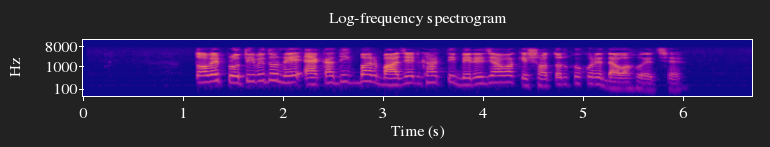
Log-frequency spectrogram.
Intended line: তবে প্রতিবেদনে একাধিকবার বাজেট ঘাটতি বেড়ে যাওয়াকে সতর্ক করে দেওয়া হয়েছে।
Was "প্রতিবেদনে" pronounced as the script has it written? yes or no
yes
